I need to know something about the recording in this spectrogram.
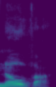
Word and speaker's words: Nova: behind it but Nova you break that into two syllables no but the VA in Spanish is like ba these are like ba right so Nova Nova hey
